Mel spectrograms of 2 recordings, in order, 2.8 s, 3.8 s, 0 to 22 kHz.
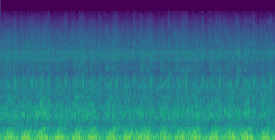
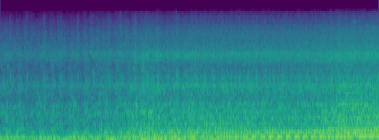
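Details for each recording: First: Ford Maverick idling, charging 13.8 volts: quick uneven light tick about three per second over steady low rumble; owner unsure if it's a small knock or a slight exhaust leak. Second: Ford Maverick idling after work, belt working, charging at 13.8 V: steady even low rumble; owner wondered if a faint sound was a small knock or exhaust leak, but nothing built up; normal idle.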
